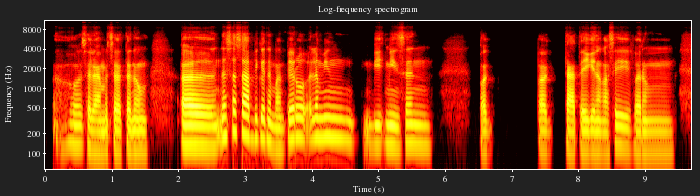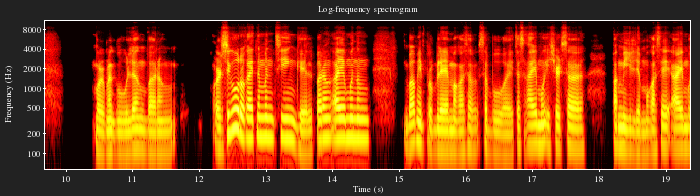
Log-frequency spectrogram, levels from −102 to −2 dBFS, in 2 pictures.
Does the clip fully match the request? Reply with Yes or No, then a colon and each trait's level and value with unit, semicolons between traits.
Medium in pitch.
No: low, 125 Hz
